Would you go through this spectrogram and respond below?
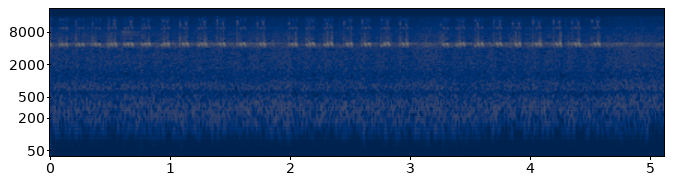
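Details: Grasshoppers singing in a flowery meadow: steady series of bright, high scratchy chirps about three per second, pausing briefly twice, against a faint background hiss.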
